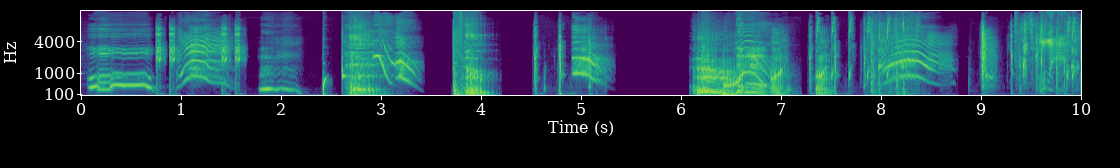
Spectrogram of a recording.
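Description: Cartoon creatures chatter and squeal in high, silly voices.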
